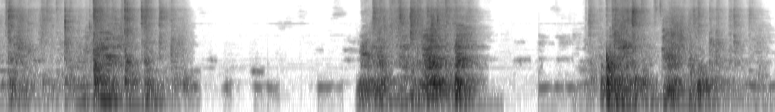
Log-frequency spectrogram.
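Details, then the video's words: Two dogs, a border collie and a husky, playing together very loudly indoors; bursts of broadband growling, grumbling and yelping noises lasting about two seconds each, separated by short near-silent pauses. "Have you ever HEARD dogs playing together?"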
